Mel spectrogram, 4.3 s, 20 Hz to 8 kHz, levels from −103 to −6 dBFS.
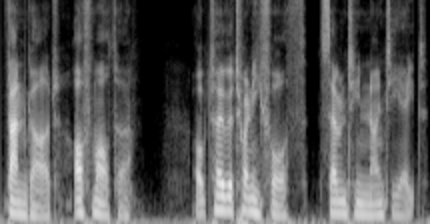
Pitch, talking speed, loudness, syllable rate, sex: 110 Hz, 125 wpm, -24 LUFS, 5.4 syllables/s, male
